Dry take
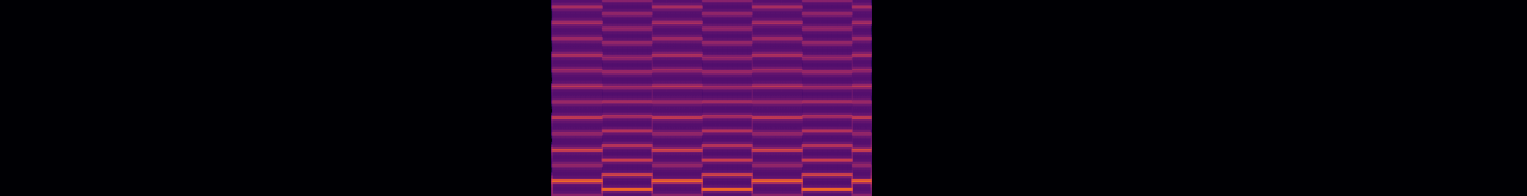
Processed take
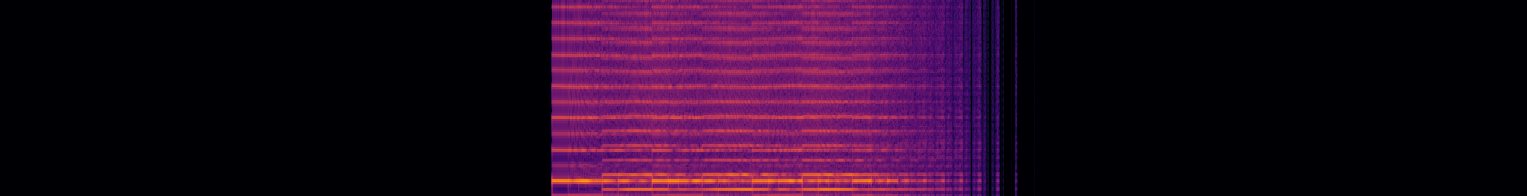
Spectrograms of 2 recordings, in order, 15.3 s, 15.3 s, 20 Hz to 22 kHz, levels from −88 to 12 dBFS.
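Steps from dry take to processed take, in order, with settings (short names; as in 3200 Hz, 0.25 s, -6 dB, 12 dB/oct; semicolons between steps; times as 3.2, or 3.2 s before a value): notch 660 Hz, Q 18; rotary speaker horn 1.2 Hz; graphic EQ 125/500/1000/2000/4000 Hz +6/-7/-8/+9/-11 dB; on a send: bouncing-ball echo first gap 0.16 s, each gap 0.65×, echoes 5; on the sum: lo-fi delay 0.183 s, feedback 80%, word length 7-bit, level -11.5 dB; gain +7 dB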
